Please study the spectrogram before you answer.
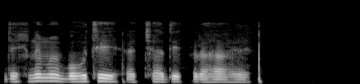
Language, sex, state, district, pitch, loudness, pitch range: Hindi, male, Chhattisgarh, Raigarh, 130 Hz, -19 LUFS, 120-145 Hz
